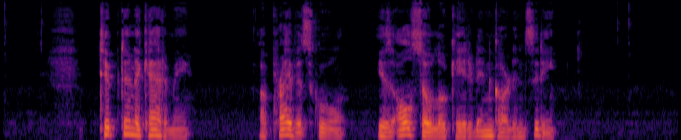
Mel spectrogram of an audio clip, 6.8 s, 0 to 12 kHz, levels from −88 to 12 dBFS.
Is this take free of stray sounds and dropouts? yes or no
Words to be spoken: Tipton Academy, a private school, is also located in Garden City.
yes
